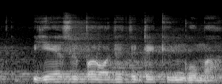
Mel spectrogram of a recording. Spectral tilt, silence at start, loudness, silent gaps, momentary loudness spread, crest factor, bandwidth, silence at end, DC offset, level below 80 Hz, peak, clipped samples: -5.5 dB/octave; 0 s; -18 LUFS; none; 3 LU; 16 dB; 11.5 kHz; 0 s; under 0.1%; -52 dBFS; -2 dBFS; under 0.1%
